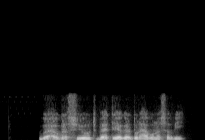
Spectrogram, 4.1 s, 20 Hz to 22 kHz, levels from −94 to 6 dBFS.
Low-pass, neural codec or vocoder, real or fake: 7.2 kHz; codec, 16 kHz, 0.4 kbps, LongCat-Audio-Codec; fake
